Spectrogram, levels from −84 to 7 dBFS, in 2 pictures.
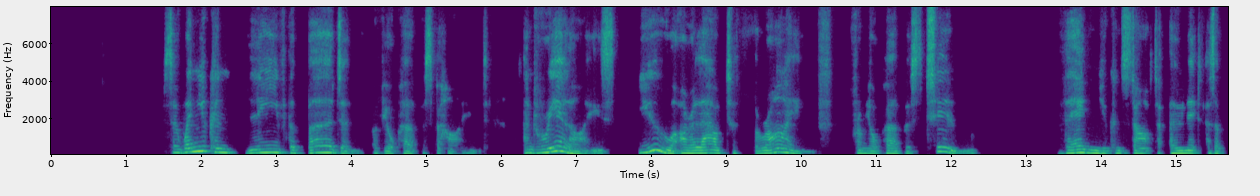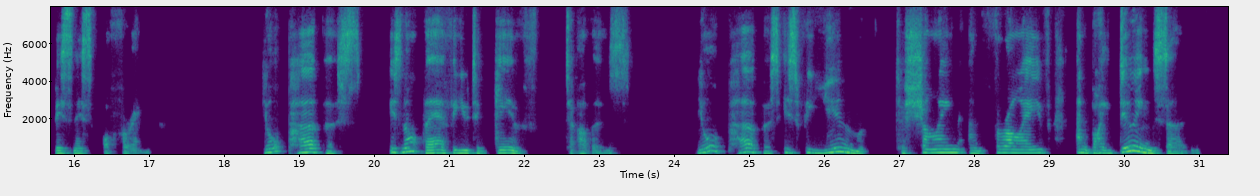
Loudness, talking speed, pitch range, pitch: -23 LUFS, 110 wpm, 125-175 Hz, 145 Hz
